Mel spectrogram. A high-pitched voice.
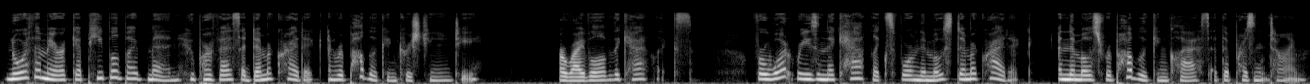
Yes: high, 220 Hz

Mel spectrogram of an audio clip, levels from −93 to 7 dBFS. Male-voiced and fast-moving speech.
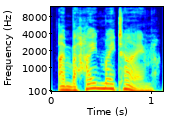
Yes: male; fast, 270 wpm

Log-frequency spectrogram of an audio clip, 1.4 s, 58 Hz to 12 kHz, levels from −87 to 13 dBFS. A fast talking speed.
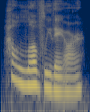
No: average, 180 wpm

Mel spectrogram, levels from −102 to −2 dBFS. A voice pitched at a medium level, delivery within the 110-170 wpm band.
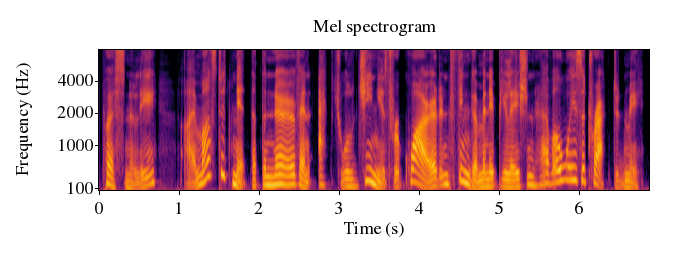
Yes: medium, 180 Hz; average, 155 wpm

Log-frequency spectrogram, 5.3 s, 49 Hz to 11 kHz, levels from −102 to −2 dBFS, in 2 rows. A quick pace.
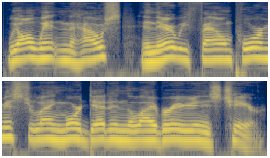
Yes: fast, 225 wpm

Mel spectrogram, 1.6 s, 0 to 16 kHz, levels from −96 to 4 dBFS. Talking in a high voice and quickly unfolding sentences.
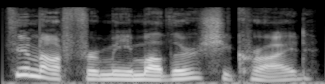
No: medium, 165 Hz; fast, 260 wpm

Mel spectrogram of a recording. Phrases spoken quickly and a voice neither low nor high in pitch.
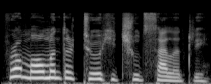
No: fast, 225 wpm; high, 240 Hz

